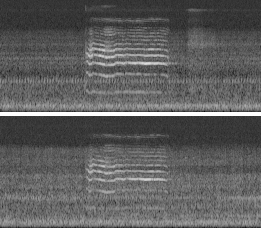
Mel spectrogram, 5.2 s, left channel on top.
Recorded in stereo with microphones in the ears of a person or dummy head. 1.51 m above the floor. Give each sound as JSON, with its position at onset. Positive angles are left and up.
{"t": 1.7, "sound": "a cat meowing", "side_deg": 20, "distance_m": 1.4}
